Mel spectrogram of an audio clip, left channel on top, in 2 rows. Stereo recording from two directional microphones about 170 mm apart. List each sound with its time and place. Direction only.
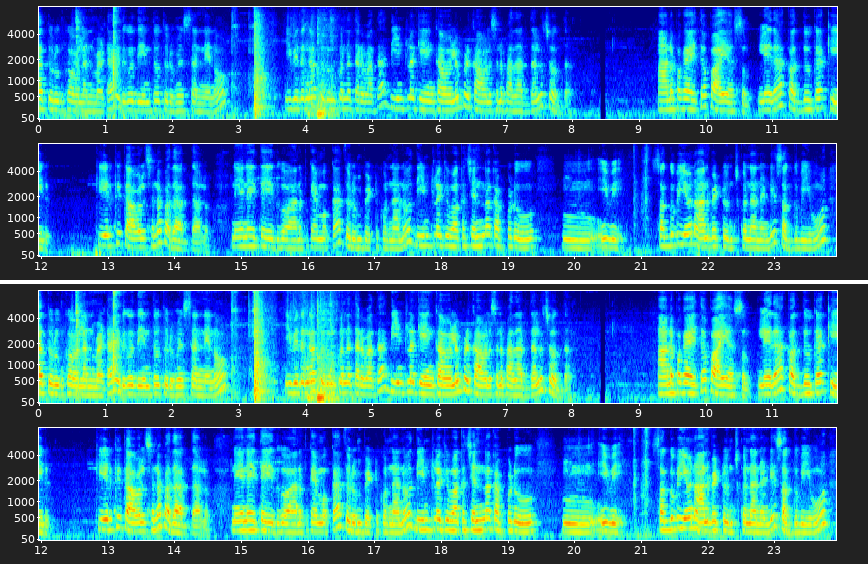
0.0 s a woman's voice: 10° right (ahead or behind)
9.2 s speech: centre (ahead or behind)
